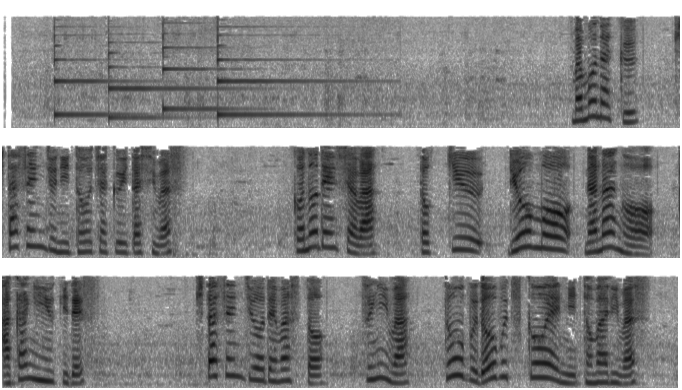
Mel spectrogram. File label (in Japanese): 北千住到着前, 車内放送; オリジナルチャイム; 特急 りょうもう７号 赤城行きりょうもう7号。2007年6月; tobutetsudo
